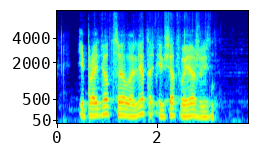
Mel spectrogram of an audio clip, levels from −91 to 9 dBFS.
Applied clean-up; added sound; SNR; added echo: neural separator model SepFormer DNS4.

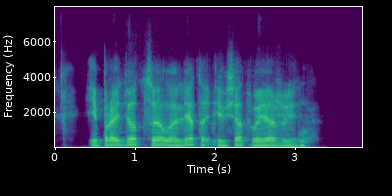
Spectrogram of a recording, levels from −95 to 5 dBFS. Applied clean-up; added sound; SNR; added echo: neural mask model Resemble Enhance denoiser.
